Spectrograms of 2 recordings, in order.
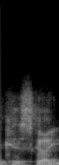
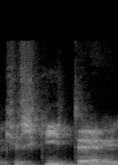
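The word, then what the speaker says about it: Kiškytė: So, I mean, with this is Kiska, your production designer. Yeah. Am I pronouncing her surname right? Well, yeah, that's how I used to think it was pronounced, but it's actually Kishkite.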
